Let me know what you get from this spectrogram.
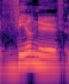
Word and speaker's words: Villeneuve: So Villeneuve. We were like, okay, Villeneuve.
